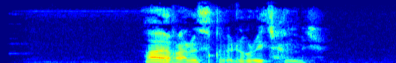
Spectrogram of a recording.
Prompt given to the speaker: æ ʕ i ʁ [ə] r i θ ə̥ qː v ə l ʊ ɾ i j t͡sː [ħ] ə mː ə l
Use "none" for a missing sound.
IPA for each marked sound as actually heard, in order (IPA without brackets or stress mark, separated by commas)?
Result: ə, ħ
